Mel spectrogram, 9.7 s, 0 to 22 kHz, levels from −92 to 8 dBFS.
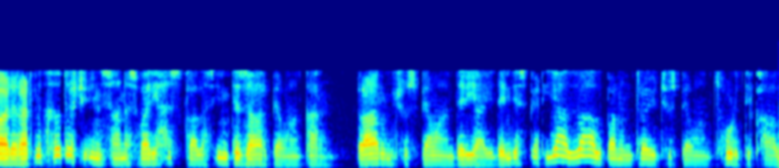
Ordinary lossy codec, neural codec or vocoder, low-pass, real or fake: AAC, 16 kbps; none; 7.2 kHz; real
